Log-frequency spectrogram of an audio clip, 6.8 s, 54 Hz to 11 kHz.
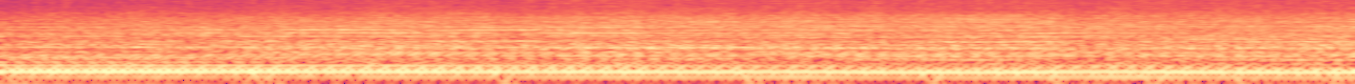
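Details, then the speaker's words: Mercedes E55 AMG M113K supercharged engine after supercharger belt tensioner replacement, cold start: steady even idle hum, no squeal or chirp from belt drive, quieter than normal; normal idle. "nice and quiet again I don't get too close against that Bell flies off hits me in the face"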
